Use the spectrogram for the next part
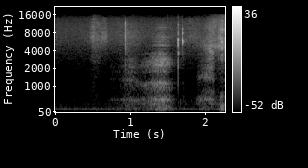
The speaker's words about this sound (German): hat gerade gegähnt. Oh ja, es tut mir leid, ich bin irgendwie... Ja. Also auch wenn man es gehört hat, es tut mir wirklich leid. Ich bin irgendwie durch heute.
